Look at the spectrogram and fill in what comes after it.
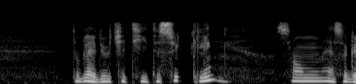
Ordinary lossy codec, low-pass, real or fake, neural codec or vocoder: none; 7.2 kHz; real; none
